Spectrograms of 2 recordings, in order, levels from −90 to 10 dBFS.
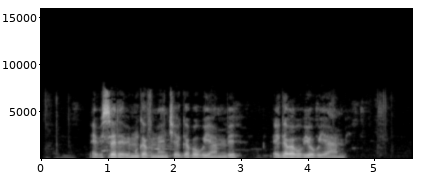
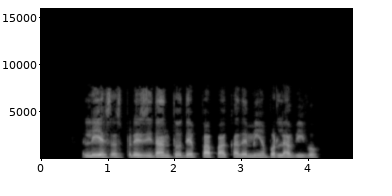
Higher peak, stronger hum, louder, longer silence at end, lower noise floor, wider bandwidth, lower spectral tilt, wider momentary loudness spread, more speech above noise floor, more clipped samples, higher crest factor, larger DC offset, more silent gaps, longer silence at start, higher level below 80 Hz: first, -4 dBFS vs -10 dBFS; neither; first, -24 LUFS vs -30 LUFS; first, 1 s vs 0.5 s; second, -59 dBFS vs under -90 dBFS; about the same, 7.8 kHz vs 8 kHz; about the same, -4 dB/octave vs -5 dB/octave; first, 14 LU vs 8 LU; second, 35 dB vs over 60 dB; neither; about the same, 22 dB vs 20 dB; neither; neither; about the same, 0.75 s vs 0.65 s; first, -64 dBFS vs -74 dBFS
